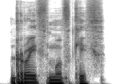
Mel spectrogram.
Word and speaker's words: Ruiz-Múzquiz: Ruiz-Múzquiz.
